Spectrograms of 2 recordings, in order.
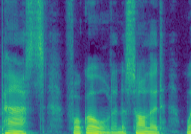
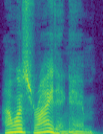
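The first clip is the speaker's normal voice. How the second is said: louder, higher indignant snap; angry snap; 7 semitones higher, 5 dB louder than usual. A narrator's reading. Hiccup snaps at the doubting Viking, higher and louder. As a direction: snap it back at him. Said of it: "Hiccup snapped".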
